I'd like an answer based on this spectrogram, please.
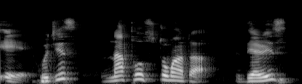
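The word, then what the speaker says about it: Gnathostomata: g first is g which is the silent g but the spelling is g n a t h o s t o m a t f t a which is natha stomata there is g is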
